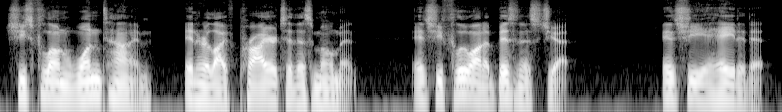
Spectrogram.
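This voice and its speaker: A man with an American accent speaks at a fairly slow pace and a fairly low pitch, leaving long, frequent pauses. His pitch varies in an ordinary way, and the recording is very clean with a silent background. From upstate New York. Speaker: podcast guest. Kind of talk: casual interview, personal storytelling.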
